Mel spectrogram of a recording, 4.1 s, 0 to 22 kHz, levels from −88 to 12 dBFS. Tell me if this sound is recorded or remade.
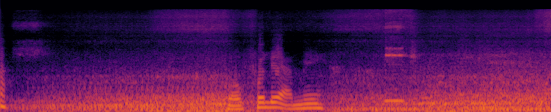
remade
